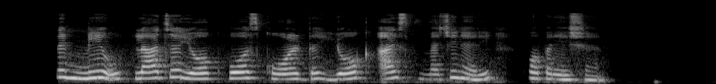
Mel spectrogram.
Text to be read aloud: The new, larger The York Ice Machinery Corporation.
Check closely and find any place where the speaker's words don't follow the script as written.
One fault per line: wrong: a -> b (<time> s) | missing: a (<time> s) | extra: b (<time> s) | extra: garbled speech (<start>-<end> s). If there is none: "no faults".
extra: York was called (1.8 s)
